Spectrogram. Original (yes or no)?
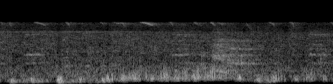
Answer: no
